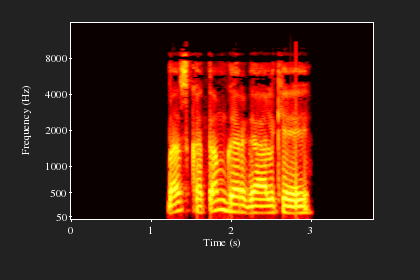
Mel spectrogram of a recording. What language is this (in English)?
Lasi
